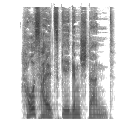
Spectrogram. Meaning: household item(s) / object(s)
- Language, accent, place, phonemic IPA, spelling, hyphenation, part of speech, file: German, Germany, Berlin, /ˈhaʊ̯shalt͡sˌɡeːɡn̩ʃtant/, Haushaltsgegenstand, Haus‧halts‧ge‧gen‧stand, noun, De-Haushaltsgegenstand.ogg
